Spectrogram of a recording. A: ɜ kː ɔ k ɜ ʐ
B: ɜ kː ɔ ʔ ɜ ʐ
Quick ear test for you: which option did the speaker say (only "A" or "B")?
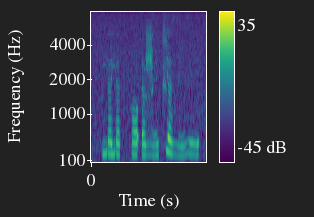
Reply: B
